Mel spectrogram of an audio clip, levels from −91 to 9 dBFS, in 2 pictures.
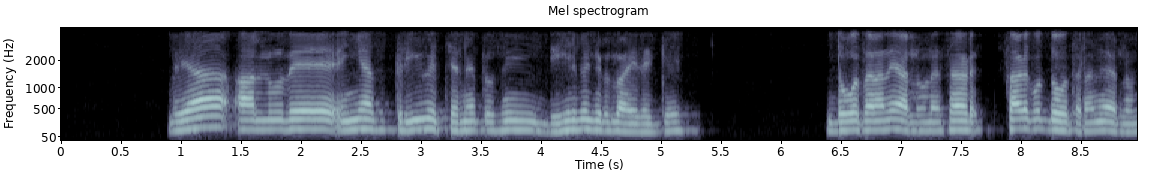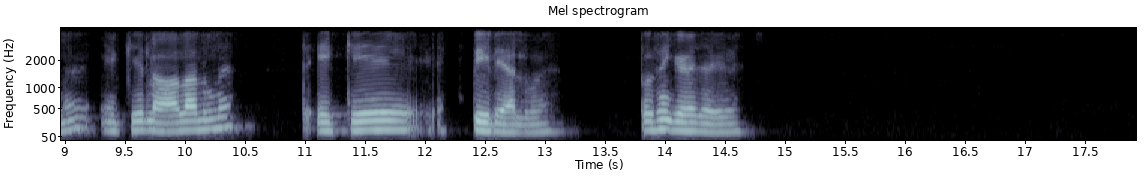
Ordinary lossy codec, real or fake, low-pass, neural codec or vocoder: none; fake; 3.6 kHz; codec, 44.1 kHz, 7.8 kbps, Pupu-Codec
